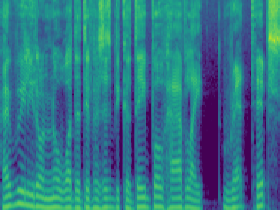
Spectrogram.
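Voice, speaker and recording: Recorded very cleanly against a silent background, with a dry, close sound and no echo, a man with a non-native accent speaks at a moderate pace and medium pitch. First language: not English. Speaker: tutorial creator, beatmaker. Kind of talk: screen-recorded tutorial. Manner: halting, many fillers; casual.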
